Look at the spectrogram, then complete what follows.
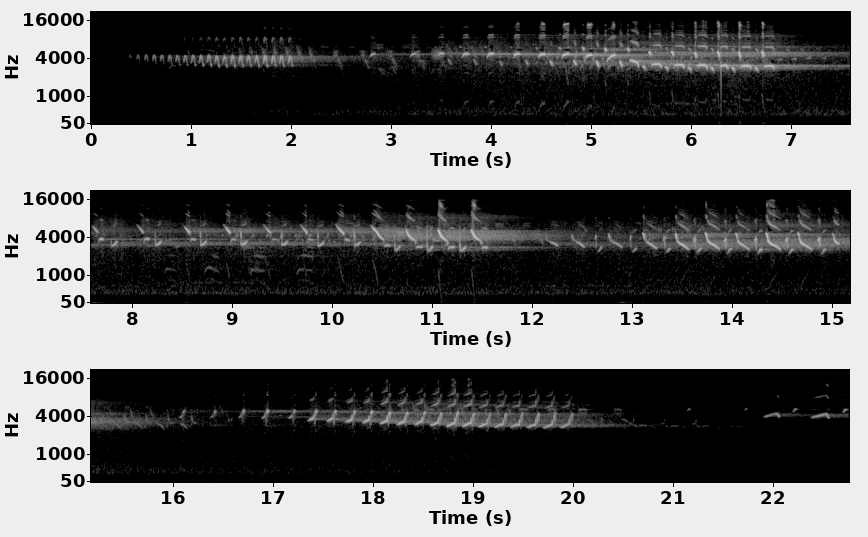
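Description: Songbirds singing: long, fast trills of repeated chirps in overlapping phrases a few seconds each, dying away about twenty seconds in, then a few short chirps near the end.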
